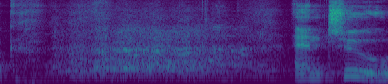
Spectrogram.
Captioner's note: audience laughing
